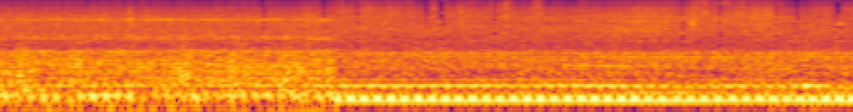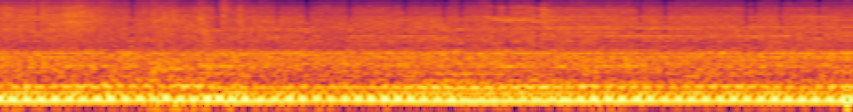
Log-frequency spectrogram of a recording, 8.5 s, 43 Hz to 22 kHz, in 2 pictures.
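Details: Late-1970s/early-1980s Caterpillar 235 excavator diesel, recently used: low, steady rumble with an even firing beat, no knocks or misses; normal, healthy idle.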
